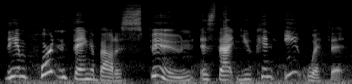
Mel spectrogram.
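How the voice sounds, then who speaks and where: Expressive woman reading aloud to young children. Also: on the high side, moderate pace. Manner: expressive, simple phrasing addressed to children. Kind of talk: picture-book read-aloud for young children. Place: outdoors in a school garden. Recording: noisy outdoor recording with ambient sound.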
